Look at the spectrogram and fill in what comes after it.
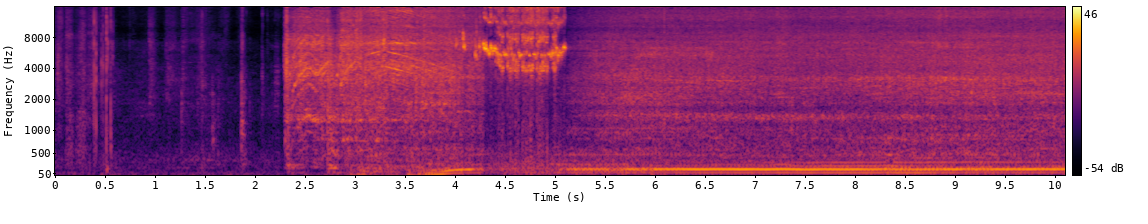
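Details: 1990 Jeep YJ 4.2L 5-speed after a long no-start and battery charging: a couple of seconds of starter cranking, then it catches and settles into a steady, even idle that keeps running, showing power reaches the ignition module under the dash.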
